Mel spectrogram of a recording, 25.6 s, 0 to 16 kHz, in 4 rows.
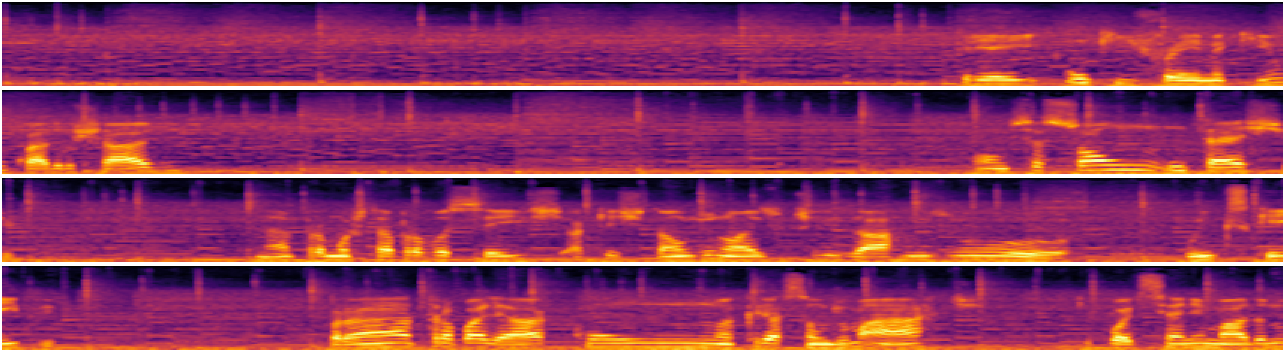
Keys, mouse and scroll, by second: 1.3 ctrl+z, 2.0-3.0 drag, 3.3 click, 8.0 click, 9.6 click, 10.7-15.5 drag, 15.8 click, 16.7-20.6 drag, 21.3-25.6 drag.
